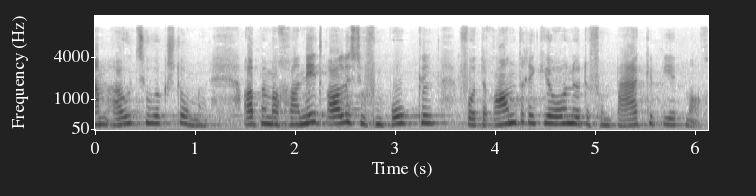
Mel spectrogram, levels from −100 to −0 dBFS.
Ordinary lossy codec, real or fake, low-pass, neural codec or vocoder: none; real; 10.8 kHz; none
